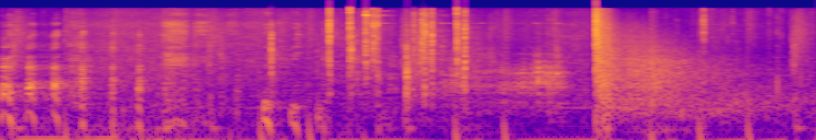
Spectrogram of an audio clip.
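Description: Rifle gunfire at an outdoor range: scattered sharp cracks and one loud shot about four and a half seconds in, with a ringing tail. Background music with a stepping bass line plays throughout, and a man laughs briefly about midway.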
